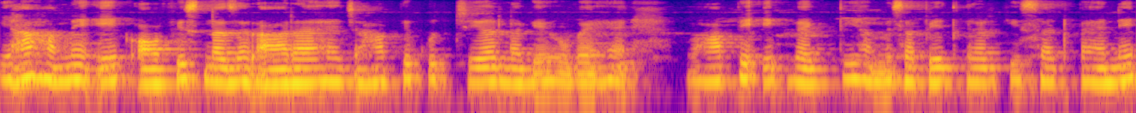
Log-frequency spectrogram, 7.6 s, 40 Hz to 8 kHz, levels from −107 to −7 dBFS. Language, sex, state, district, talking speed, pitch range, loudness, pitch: Hindi, female, Bihar, Saharsa, 200 wpm, 170-190 Hz, -20 LUFS, 175 Hz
